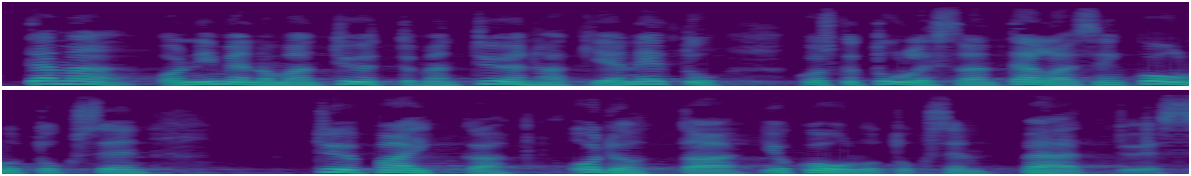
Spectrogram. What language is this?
Finnish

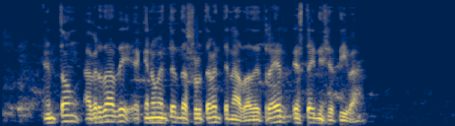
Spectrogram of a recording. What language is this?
Galician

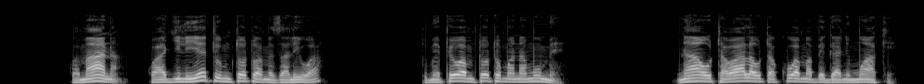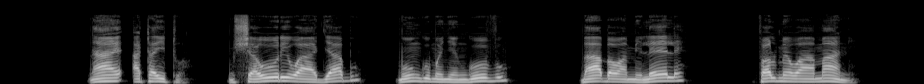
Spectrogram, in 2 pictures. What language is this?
Swahili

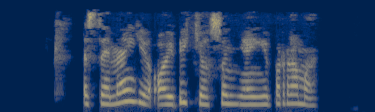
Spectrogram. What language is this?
Uzbek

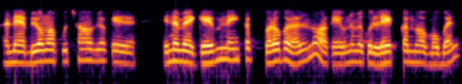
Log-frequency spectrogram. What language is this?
Sindhi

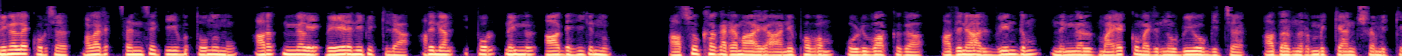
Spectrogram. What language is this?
Malayalam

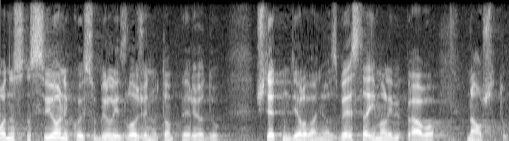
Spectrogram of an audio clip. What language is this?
Croatian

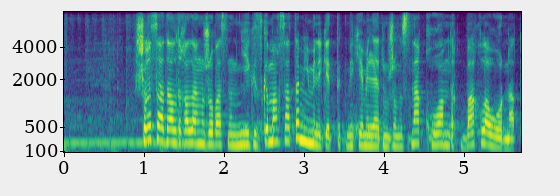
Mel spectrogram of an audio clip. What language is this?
Kazakh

